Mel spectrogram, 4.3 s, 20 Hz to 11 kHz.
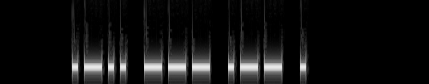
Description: Morse code, heard as a keyed tone, about 20 wpm, 700 Hz. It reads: LOWE
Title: Build A Word - 1 Letter At A Time - 5-Letter Words - 20wpm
